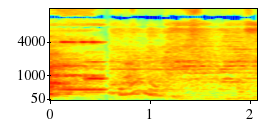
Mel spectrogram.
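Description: Background music with held notes, dropping in level about half a second in, with a brief voice over it.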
